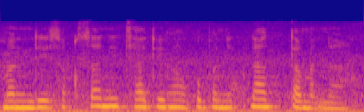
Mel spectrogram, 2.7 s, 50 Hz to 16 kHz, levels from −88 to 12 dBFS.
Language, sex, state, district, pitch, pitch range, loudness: Garo, female, Meghalaya, South Garo Hills, 225 Hz, 215-235 Hz, -13 LUFS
